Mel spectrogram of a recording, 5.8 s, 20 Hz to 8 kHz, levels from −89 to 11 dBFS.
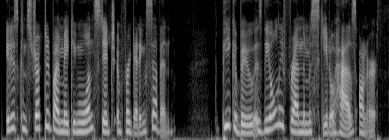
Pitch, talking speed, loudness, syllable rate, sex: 215 Hz, 215 wpm, -21 LUFS, 6.8 syllables/s, female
